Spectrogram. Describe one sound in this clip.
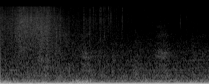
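Footsteps clatter on a stone floor.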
